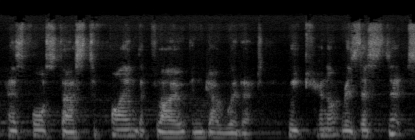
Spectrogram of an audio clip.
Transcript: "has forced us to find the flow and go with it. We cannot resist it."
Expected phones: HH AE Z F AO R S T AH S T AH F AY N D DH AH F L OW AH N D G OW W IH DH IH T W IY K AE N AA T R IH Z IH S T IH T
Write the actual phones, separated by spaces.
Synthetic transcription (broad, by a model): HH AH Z F AO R S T AH S T AH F AY N DH AH F L OW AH N G OW W IH DH IH T W IY K AE N AA T R IH Z IH S T IH T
